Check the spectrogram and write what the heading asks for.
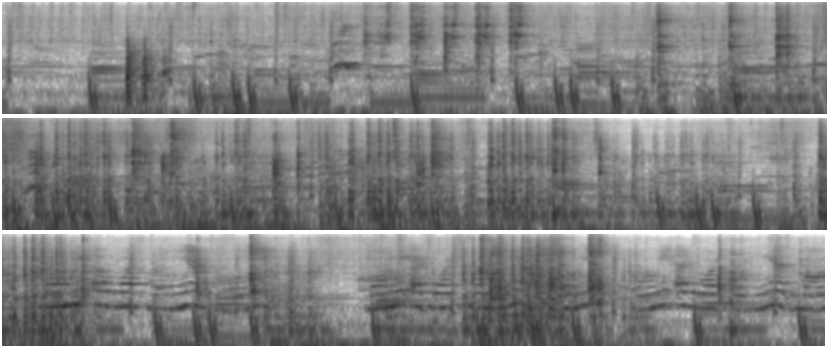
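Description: Rice noodles sizzling in a wok as they are stirred and tossed with a metal ladle, with frequent sharp clinks and scrapes of the utensils against the wok.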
